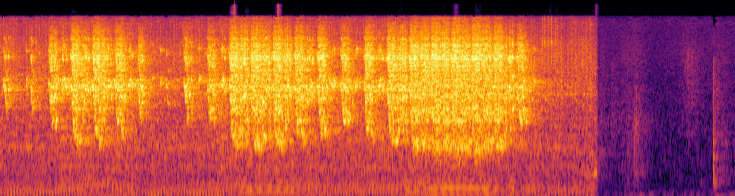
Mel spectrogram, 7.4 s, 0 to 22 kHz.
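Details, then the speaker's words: Mk1 Golf GTI right after start-up: loud shrill chirping squeal in repeated bursts over the engine, battery 12.12 V with no charging voltage produced; alternator confirmed worn out. "right well the light goes out so the alternate got excited but didn't produce any voltage instead just made an absolute racket um and that confirms the alternate is distuff it's knackered"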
